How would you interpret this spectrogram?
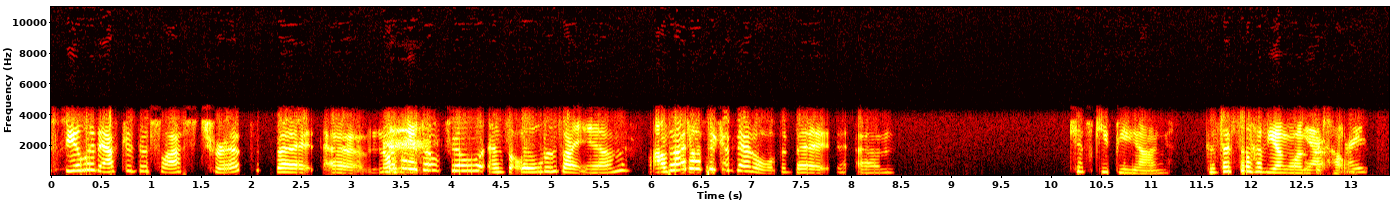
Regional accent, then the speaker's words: Kansas, United States; We're both Kansas girls. Both from Southeast Kansas.

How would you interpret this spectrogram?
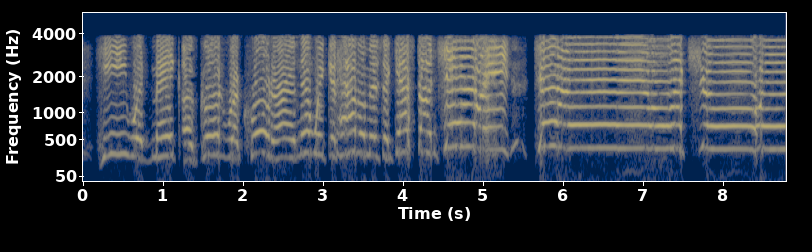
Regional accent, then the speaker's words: Canada; I'm Canadian. I'm a different religion than you guys.

